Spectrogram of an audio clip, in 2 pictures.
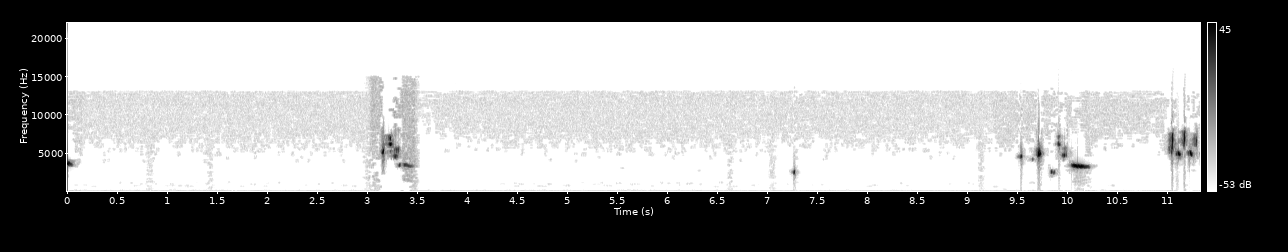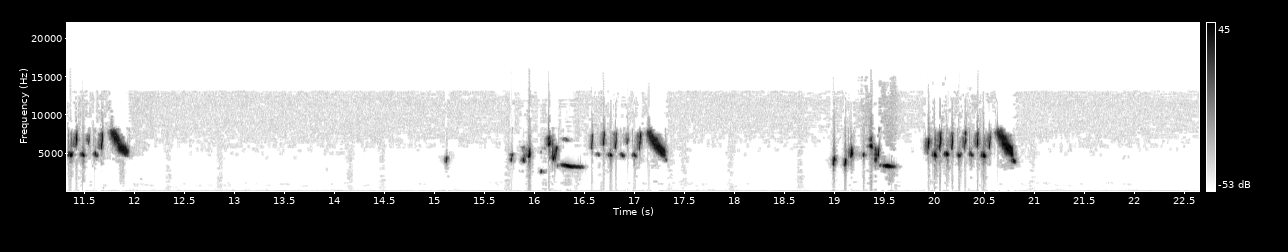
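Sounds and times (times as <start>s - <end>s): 
European goldfinch singing: 3.1s - 3.5s, 9.5s - 10.2s, 11.0s - 12.0s, 15.8s - 17.4s, 19.0s - 20.8s.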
